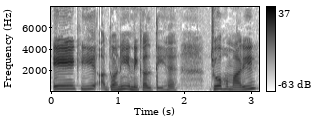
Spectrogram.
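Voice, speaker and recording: Woman teacher, slow drawn-out speech, fairly high voice, patient explaining to children, muffled lo-fi recording. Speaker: school teacher. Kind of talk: slow Hindi grammar lesson for young children.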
